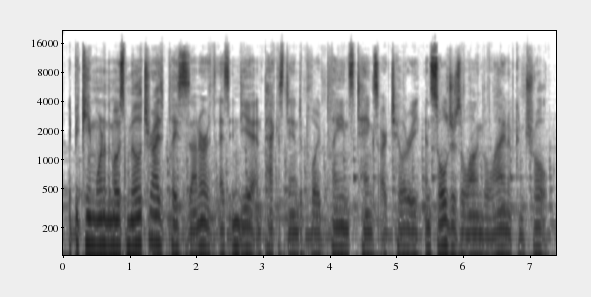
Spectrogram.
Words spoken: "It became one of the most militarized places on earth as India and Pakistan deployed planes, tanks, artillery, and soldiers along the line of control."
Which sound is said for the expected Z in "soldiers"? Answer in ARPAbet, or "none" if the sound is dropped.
Z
